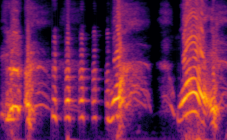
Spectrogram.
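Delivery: loud, high cry, breaking into laughter; exasperated outcry. Real, not acted. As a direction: wail the question in amused despair. Laughing protest at characterisation.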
